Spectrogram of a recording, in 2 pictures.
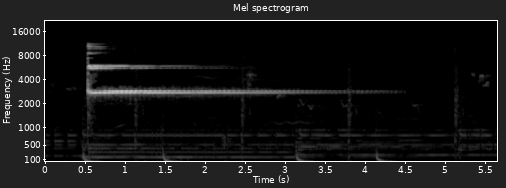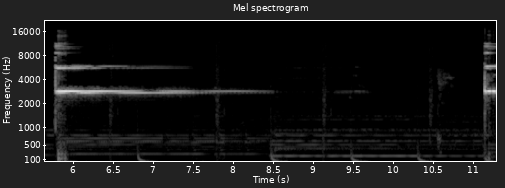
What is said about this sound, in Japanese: ティンシャーのベルで、ちょっとね、場を整えます。ちょっと高い音が鳴りますのでお待ちください。3回鳴らします。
